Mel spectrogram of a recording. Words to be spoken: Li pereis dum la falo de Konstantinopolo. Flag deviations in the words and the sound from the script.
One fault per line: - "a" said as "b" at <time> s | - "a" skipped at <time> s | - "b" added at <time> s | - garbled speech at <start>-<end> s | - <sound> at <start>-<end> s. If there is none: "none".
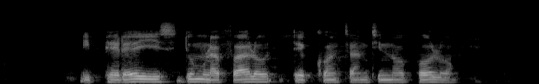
none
